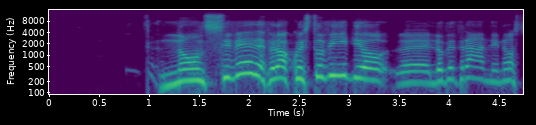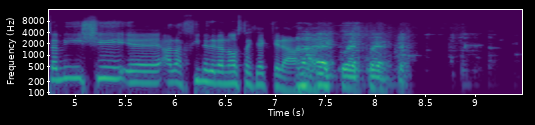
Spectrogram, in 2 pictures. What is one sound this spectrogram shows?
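A middle-aged man speaks with animation into a microphone, heard over an online call.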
